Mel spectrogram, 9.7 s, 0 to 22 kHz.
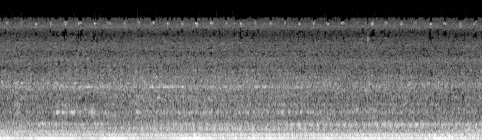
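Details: MG ZT 260 V8 idling evenly with a steady, high, thin squeal that holds its pitch; source of the squeal unclear.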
